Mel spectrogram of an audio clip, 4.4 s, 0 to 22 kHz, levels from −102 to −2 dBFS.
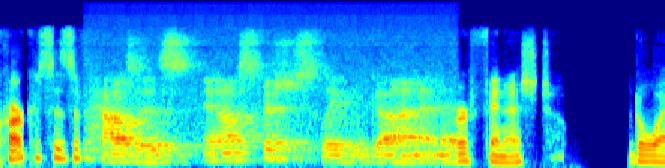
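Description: From 0.57 to 3.03 s the speech turns roomy and hollow, loses bass, drops about 5 dB, and gains background noise, likely a switch to a distant microphone. From 3.83 to 4.22 s a fading buzz gives way to silence, and speech resumes with about 0.36 s missing, likely a long network dropout.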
